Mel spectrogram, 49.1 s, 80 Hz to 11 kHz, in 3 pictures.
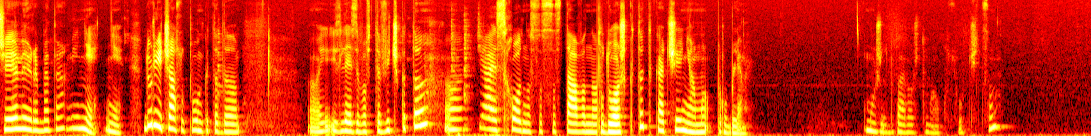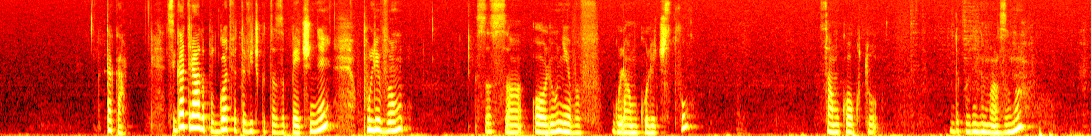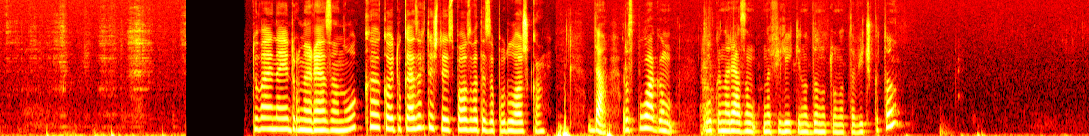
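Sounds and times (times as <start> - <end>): steady low hum: 0.0 - 35.6
soft low bumps: 27.1 - 35.6
metal pan rubbing and scraping: 29.9 - 35.6.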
